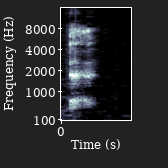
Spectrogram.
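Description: A single loud burp lasting about half a second, with a raspy, voiced texture that fades out quickly into quiet background noise.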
